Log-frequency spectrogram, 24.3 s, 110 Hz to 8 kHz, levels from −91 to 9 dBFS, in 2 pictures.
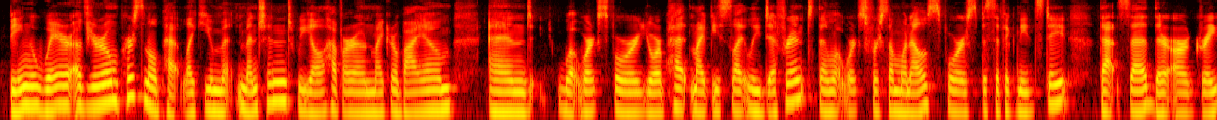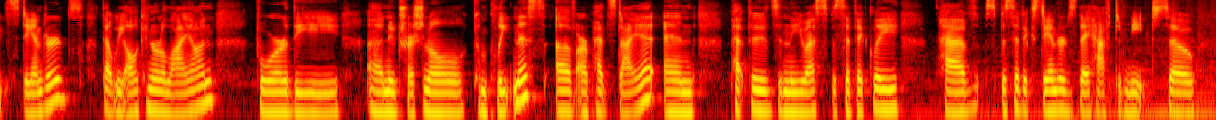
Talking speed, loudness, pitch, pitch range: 180 wpm, -24 LUFS, 155 Hz, 150-170 Hz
